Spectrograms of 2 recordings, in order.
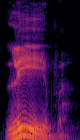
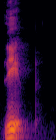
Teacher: leave 할 때의 모음이 leap 이거보다 더 길어진다는 것이죠.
